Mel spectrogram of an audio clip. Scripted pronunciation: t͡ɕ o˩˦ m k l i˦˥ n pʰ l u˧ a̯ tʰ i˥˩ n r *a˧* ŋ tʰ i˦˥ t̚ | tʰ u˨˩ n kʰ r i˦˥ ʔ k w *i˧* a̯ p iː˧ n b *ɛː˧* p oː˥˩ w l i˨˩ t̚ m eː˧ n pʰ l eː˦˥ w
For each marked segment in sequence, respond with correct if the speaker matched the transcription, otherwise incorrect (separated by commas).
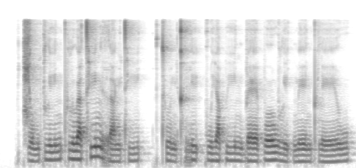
correct, correct, correct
